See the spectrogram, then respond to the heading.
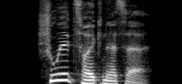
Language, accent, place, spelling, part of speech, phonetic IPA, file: German, Germany, Berlin, Schulzeugnisse, noun, [ˈʃuːlˌt͡sɔɪ̯ɡnɪsə], De-Schulzeugnisse.ogg
- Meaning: nominative/accusative/genitive plural of Schulzeugnis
